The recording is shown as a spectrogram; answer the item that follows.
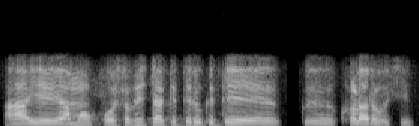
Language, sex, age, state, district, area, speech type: Odia, male, 18-30, Odisha, Boudh, rural, conversation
